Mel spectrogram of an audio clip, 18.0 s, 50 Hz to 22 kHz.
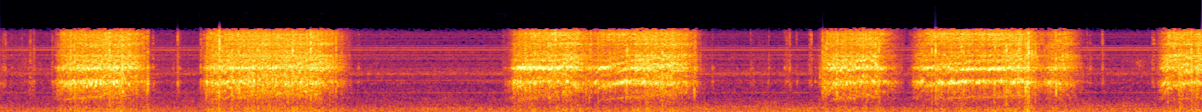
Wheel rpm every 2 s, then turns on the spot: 70, 60, 80, 0, 120, 40, 70, 120, 30.
none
